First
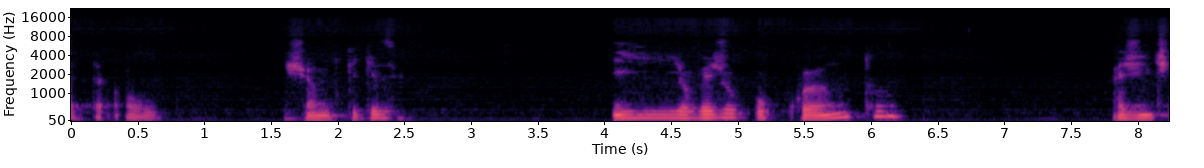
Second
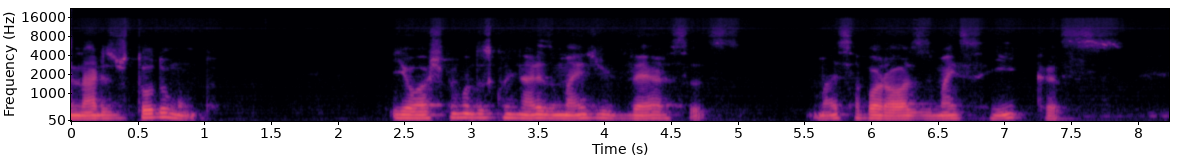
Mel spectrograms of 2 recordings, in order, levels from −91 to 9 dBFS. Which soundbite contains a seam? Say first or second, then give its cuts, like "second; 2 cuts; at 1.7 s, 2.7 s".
first; 3 cuts; at 1.6 s, 3.4 s, 5.1 s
